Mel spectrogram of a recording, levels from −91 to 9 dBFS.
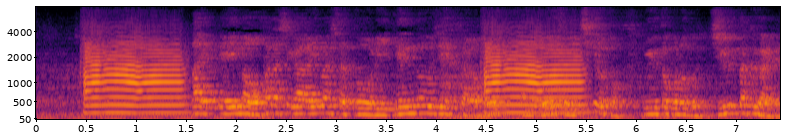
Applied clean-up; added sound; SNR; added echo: none; Trumpet; -3 dB; reverberation time 0.6 s.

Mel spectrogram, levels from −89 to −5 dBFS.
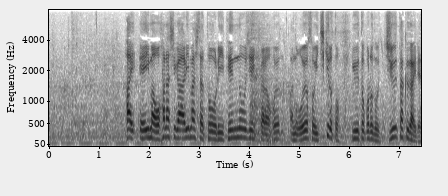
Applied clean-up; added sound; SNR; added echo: none; none; none; none.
